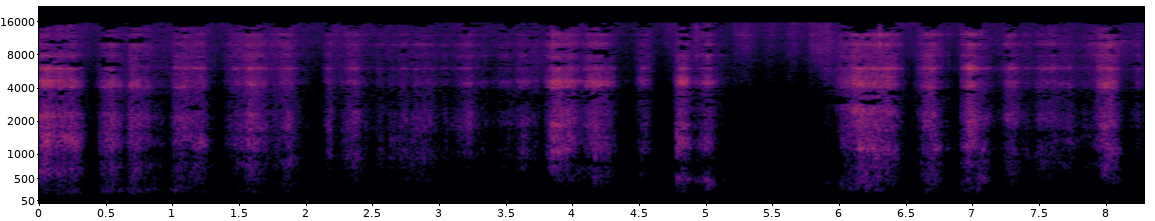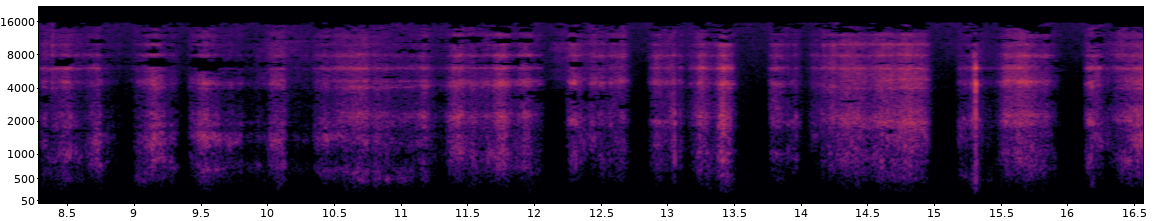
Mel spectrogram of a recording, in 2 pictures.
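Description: Fingertips scratch across a ceramic lid.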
